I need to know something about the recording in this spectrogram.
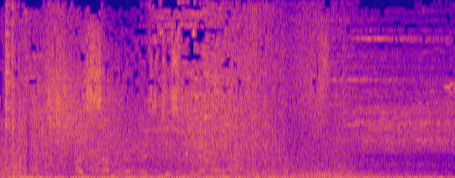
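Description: A booming game explosion crashes and fades away.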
